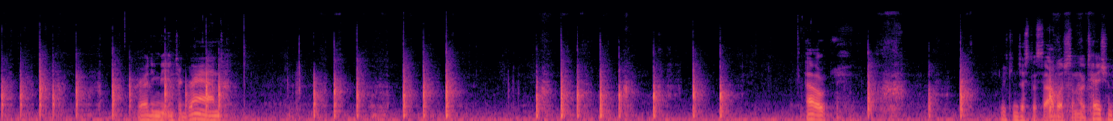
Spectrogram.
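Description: Chalk taps and scrapes rapidly on a blackboard.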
